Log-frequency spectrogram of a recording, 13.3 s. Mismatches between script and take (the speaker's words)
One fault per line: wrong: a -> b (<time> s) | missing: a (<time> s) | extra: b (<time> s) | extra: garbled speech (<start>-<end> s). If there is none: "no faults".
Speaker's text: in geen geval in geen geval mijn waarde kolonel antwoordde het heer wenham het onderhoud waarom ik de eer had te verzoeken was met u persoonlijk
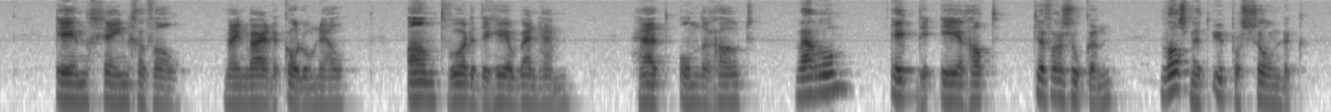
missing: in geen geval (1.9 s)
wrong: het -> de (4.8 s)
